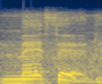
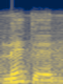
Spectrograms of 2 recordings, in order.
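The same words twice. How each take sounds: First: The middle sound is made with tongue between teeth. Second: The middle sound is made without tongue between teeth. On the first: The speaker calls it right. "you want to pronounce it with the tongue between your teeth" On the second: The speaker calls it wrong. "Not method"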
